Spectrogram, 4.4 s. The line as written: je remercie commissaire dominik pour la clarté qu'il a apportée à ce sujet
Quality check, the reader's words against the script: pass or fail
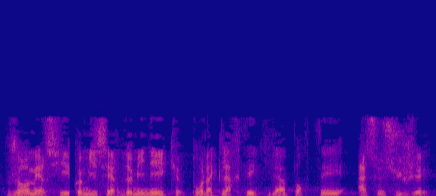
pass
